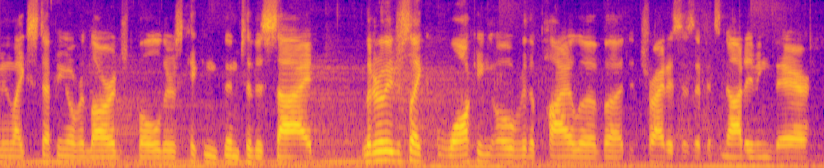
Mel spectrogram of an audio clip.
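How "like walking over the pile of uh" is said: ordinary delivery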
